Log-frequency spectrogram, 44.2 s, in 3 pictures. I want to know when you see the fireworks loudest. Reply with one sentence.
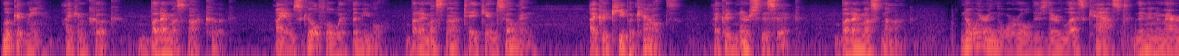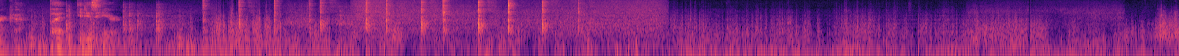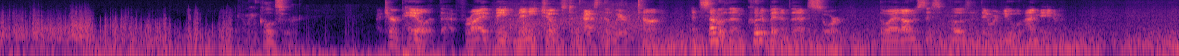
The loudest moment of the fireworks is at 21 seconds.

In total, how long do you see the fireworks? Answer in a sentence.
The fireworks can be heard for 7 seconds in total.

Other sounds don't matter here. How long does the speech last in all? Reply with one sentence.
The speech can be heard for 24 seconds in total.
